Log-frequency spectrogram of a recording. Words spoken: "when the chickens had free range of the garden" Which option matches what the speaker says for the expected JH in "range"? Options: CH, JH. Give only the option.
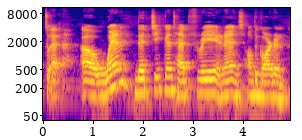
CH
